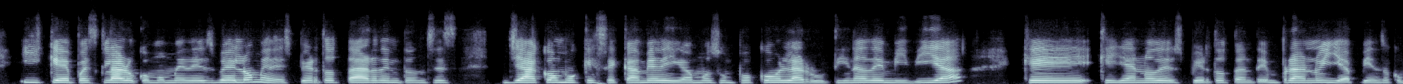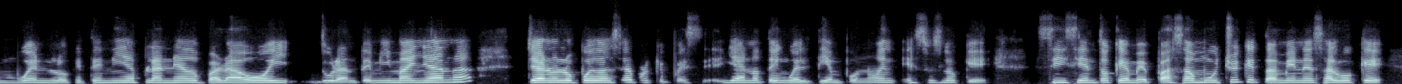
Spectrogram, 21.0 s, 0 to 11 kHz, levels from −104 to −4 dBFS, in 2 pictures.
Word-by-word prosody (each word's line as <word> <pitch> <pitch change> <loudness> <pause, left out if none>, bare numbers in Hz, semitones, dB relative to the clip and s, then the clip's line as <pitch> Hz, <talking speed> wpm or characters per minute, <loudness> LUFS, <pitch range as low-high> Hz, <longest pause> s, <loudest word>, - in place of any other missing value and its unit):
y 275 -2 -5
que, 250 0 +4
pues, 245 +1 -2
claro, 270 -2 +7
como 225 +1 -7
me 230 -1 -5
desvelo, 275 +5 +1
me 290 -4 -1
despierto 230 +3 -4
tarde, 120 - +3
entonces 235 -2 -8 0.3
ya 245 +1 +6
como 275 0 +1
que 250 -1 -7
se - - -6
cambia, 240 +3 +2
digamos, 235 0 -2
un 230 - -10
poco 230 +4 -2
la 240 -3 +4
rutina 230 +3 -4
de 250 -1 0
mi 225 -2 -7
día 250 +3 +2 0.5
que 235 -2 +3
que 240 -1 -6
ya 235 0 -1
no 250 +1 -2
despierto 230 -1 -3
tan 215 -1 -5
temprano 240 - 0
y 270 -2 0
ya - - 0
pienso 225 0 -7
como: 210 -1 -12
"Bueno, 230 0 -3
lo - - -4
que 225 - -11
tenía 240 +4 -3
planeado 240 -1 0
para 225 0 +3
hoy 235 +4 +1
durante 230 - -2
mi 235 +1 -5
mañana 270 +6 +3 0.5
ya 255 -1 +9
no 265 +1 +3
lo 260 -1 +4
puedo 255 +2 +2
hacer, 280 +2 0
porque, 245 -2 -13
pues, - - -14 0.2
ya 240 -1 +1
no 235 0 -5
tengo 230 0 -2
el 215 -3 -3
tiempo", 210 - -5
¿no? 110 - -10 0.2
Eso 235 +1 -11
es 245 - -12
lo 235 +1 -4
que - - -6 0.4
sí 270 -3 -4
siento 240 0 -2
que 240 -1 +2
me 210 -2 -1
pasa 240 0 +2
mucho 275 +2 -2
y - - -13
que 290 - -1
también 235 -2 +1
es 240 +1 -3
algo 230 -1 +3
que 235 0 +1
235 Hz, 210 wpm, -25 LUFS, 230-255 Hz, 0.5 s, ya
